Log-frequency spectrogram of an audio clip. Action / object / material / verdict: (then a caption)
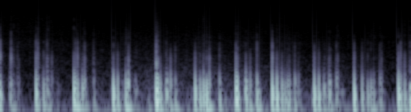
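scrape / thick cork square / cork / none. A thick, solid cork square held near the microphones is scratched with long nails and fingertips. The result is a run of short, irregular, deep scraping strokes that sound muffled and bassy, with almost no bright edge. Each stroke dies away quickly.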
